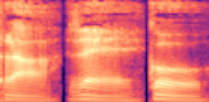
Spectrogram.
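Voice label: "rareko", concatenated syllables; Affixing experiment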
